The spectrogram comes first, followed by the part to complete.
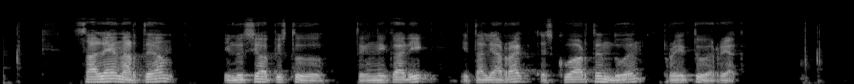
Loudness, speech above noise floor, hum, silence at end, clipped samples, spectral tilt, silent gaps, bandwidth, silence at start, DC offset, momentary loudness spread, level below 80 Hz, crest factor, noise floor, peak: -23 LUFS; 61 dB; none; 0.35 s; under 0.1%; -6 dB/octave; none; 9.2 kHz; 0.8 s; under 0.1%; 11 LU; -54 dBFS; 20 dB; -83 dBFS; -4 dBFS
